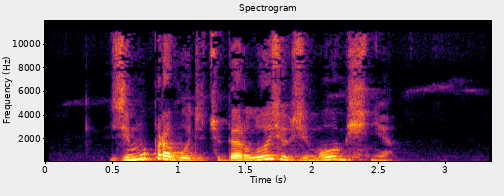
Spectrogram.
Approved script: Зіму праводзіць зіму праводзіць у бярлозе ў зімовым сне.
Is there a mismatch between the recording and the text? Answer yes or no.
yes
